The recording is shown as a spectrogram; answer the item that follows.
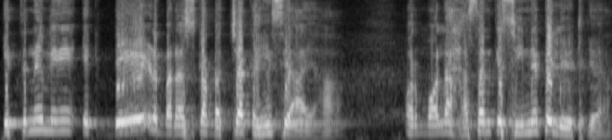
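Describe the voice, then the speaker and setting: Preacher, man, fairly high gravelly voice, pleading grief sermon, sounds worn out. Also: animated, dark tone. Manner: pleading, addresses the mourners directly. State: tired, short of breath late at night. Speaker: preacher at a mourning gathering. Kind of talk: emotional majlis sermon recitation.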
